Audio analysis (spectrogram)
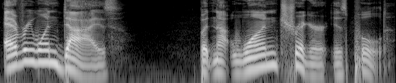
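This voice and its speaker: A man's voice: medium pitch, big pitch swings, takes it slowly, darkish tone, dry recording, clean studio sound. A man hosting a podcast in a casual, conversational style. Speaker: podcast host. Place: dry podcast studio with a booth.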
